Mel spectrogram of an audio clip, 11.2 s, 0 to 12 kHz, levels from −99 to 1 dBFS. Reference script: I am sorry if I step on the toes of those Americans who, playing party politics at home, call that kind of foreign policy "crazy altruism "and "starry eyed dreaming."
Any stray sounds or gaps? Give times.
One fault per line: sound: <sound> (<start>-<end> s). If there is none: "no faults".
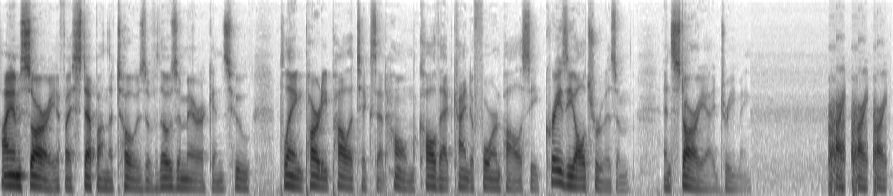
sound: laugh (10.4-11.1 s)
